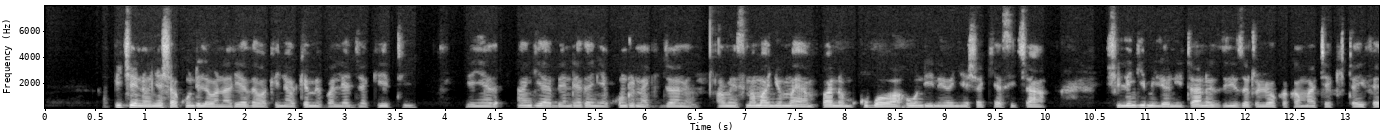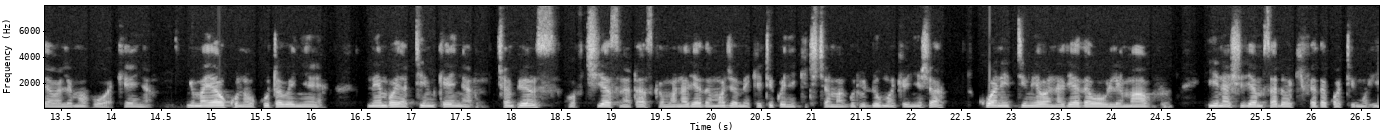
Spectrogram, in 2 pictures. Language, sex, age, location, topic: Swahili, male, 18-24, Kisumu, education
